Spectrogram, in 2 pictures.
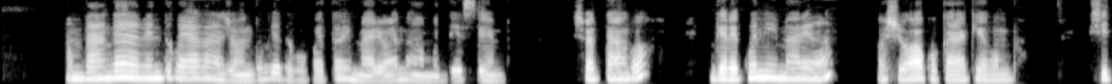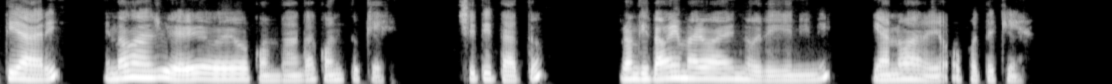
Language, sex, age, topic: Oshiwambo, female, 18-24, finance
